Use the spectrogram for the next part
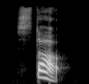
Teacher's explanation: Lo que hacemos es bloquear el aire, cerrando los labios o la garganta, sin soltarla después. Así que solo escucharán “stop”e con la liberación de aire cuando alguien está hablando formalmente.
